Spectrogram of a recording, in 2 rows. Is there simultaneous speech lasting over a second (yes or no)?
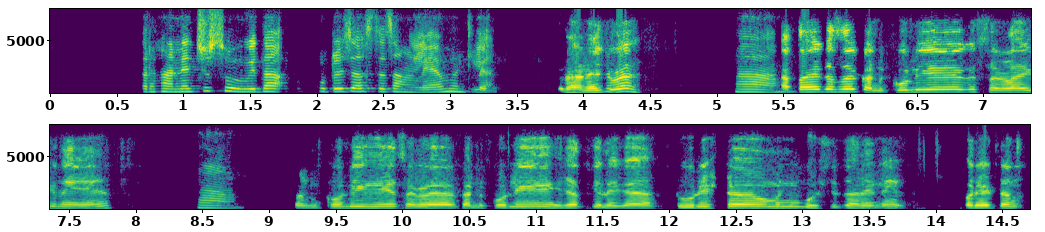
no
